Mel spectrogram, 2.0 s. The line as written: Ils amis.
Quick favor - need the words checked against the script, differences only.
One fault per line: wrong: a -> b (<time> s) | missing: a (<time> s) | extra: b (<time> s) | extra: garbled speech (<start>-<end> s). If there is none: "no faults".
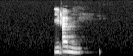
no faults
